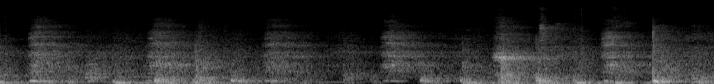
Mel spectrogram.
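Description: Trainers thudding repeatedly on a wooden floor during jogging cardio, with heavy breathing from the exertion.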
